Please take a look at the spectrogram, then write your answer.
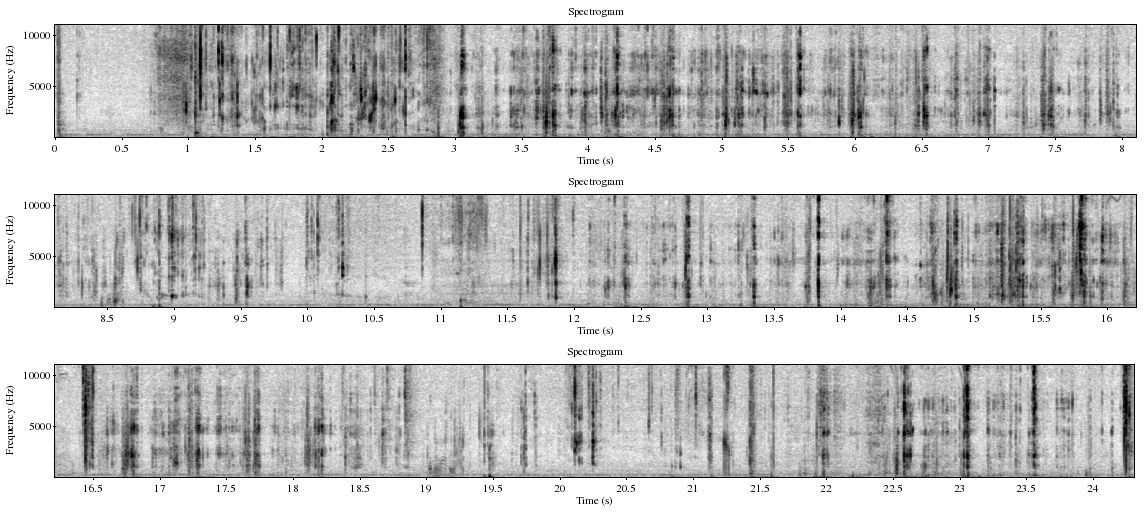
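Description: Close, quiet chewing and crunching while eating a Lunchly pizza snack kit with pepperoni, with continuous wet bites and crisp crunches throughout and a faint steady hum underneath.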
